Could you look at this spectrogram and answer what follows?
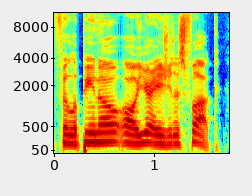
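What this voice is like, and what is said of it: Poor impression of generic people. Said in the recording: “That was a horrible impression ... This is a general impression of other ... people”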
